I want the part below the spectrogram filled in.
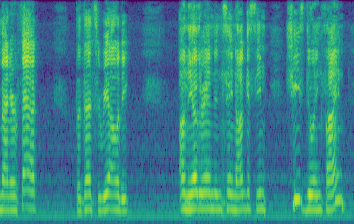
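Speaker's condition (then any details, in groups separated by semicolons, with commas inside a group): Cerebral palsy; ankle deformity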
